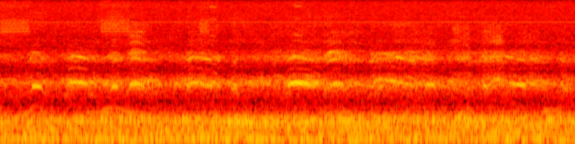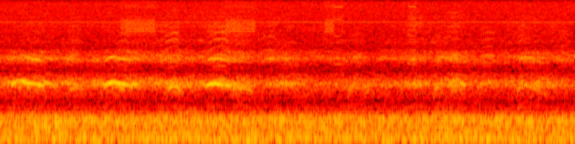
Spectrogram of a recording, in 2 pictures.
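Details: Black-headed gull calling at a nest holding three chicks; a series of short, hoarse, arched notes repeated at fairly regular intervals above a constant low rumble.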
